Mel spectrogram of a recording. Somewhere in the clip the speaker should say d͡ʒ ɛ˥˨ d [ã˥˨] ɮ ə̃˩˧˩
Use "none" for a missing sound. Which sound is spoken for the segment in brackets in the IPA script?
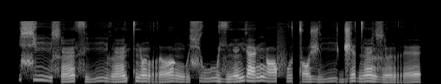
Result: æ̃˥˨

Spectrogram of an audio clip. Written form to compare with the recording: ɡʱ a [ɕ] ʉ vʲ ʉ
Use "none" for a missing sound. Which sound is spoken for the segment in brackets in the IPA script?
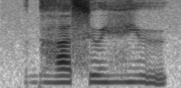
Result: s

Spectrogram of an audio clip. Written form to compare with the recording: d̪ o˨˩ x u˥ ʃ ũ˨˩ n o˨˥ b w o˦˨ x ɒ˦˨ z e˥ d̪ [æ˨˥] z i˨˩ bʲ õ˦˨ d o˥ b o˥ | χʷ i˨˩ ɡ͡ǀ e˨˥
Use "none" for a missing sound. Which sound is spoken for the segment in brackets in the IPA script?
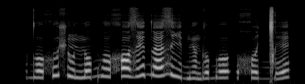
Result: æ˨˥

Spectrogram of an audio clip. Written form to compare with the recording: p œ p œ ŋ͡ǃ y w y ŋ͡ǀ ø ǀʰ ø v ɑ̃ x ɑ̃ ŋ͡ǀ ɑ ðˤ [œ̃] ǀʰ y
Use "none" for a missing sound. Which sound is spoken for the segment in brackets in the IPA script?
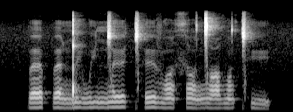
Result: œ̃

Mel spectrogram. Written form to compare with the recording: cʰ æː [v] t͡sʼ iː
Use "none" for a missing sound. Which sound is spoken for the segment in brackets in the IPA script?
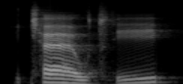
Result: w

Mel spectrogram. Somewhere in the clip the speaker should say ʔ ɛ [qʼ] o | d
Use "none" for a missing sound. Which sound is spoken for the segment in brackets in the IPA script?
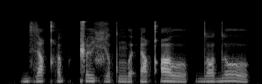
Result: qʼ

